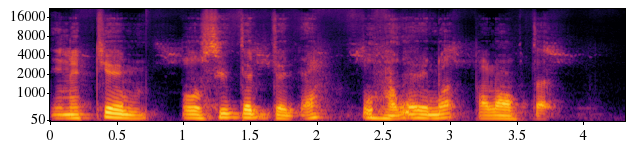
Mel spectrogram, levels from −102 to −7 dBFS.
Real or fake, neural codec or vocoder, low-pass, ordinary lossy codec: fake; codec, 44.1 kHz, 1.7 kbps, Pupu-Codec; none; none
